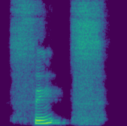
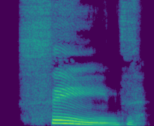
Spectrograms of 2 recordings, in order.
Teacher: when you have DS at the end of words, the S says Z because the D is a voiced consonant · Shown in: second take · so the S says its second sound, z, so that it's easy to go from voiced D to voiced Z.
